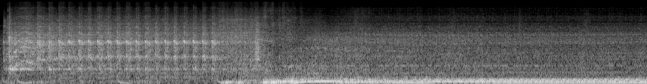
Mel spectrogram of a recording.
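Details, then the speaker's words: Supercharged drift truck with old supercharger pulley, not run for about a month: fast starter cranking about two seconds, then clean catch into an even steady idle; normal start and idle. "Hasn't ran in like a month and it just fired right up."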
